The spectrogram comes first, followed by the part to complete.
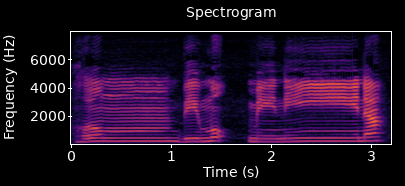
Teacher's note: हमज़ा साकिना को झटका देंगे और या मद्दा को खींचते हुए रुकेंगे।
